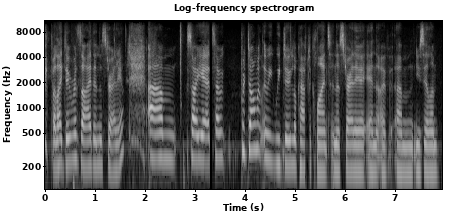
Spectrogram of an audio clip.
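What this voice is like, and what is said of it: Slight foreign English accent. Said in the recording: “you might have picked up a little bit of my accent ... I did a little bit”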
